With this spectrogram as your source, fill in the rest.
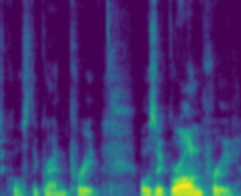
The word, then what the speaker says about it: grand prix: it was called a grand prix but it's of course the grand prix or is it grand prix i don't think you even pronounce the d in grand it's just a grand prix and i would just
